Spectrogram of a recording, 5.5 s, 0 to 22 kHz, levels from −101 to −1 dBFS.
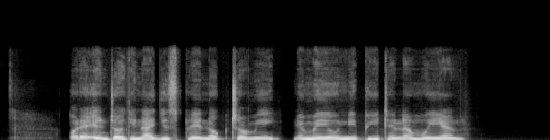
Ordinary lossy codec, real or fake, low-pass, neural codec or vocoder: none; fake; 14.4 kHz; codec, 32 kHz, 1.9 kbps, SNAC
